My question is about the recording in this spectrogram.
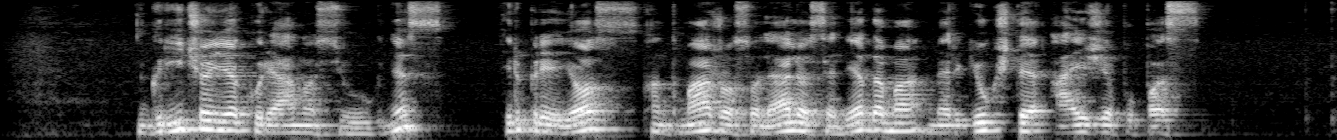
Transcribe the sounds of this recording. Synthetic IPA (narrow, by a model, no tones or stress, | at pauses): ɡɾʲiːt͡ʃʲoːjɛkʊɾʲæːnoːsʲuːɡnʲɪs | ɪɾpʲɾʲiɛjoːsɐnt̪mɑːʒoːsoːlʲæːlʲoːsʲɛd̪ʲeːd̪ɐmɐmʲɛɾʲɡʲʊkʃʲt̪ʲeːʔɑˑɪʒʲeːpʊpɐs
